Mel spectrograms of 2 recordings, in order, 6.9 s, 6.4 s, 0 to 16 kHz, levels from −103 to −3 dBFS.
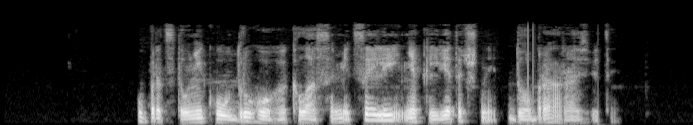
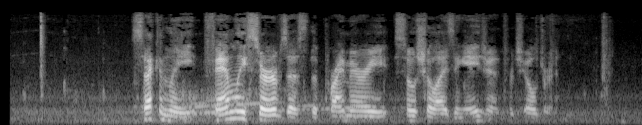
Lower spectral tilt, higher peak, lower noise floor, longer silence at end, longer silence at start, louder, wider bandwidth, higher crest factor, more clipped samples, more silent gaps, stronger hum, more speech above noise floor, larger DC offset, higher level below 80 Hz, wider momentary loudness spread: first, -7.5 dB/octave vs -3.5 dB/octave; about the same, -2 dBFS vs -2 dBFS; first, -90 dBFS vs -55 dBFS; about the same, 0.95 s vs 0.9 s; first, 1.4 s vs 0.4 s; first, -17 LUFS vs -23 LUFS; second, 7.8 kHz vs 11 kHz; second, 16 dB vs 24 dB; neither; neither; neither; first, 73 dB vs 31 dB; neither; first, -54 dBFS vs -70 dBFS; second, 12 LU vs 20 LU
